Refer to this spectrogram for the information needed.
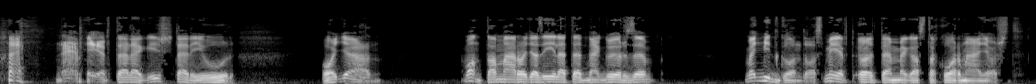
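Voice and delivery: captain taunting the bound god; mocking captain. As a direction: toy with him, loud and sure. Captain answers prisoner.

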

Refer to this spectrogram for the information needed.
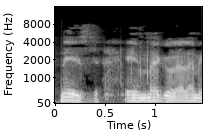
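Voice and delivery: high, loud fervent urging; crying out. A narrator's reading. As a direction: urge her at the top of your feeling. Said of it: "kiáltotta Gorió".

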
